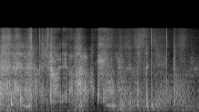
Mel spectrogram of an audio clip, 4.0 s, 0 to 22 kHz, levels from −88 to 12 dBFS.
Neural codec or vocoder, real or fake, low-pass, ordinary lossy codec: codec, 16 kHz, 0.7 kbps, FocalCodec; fake; none; none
